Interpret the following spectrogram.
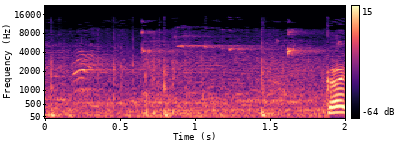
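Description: A basketball being dribbled on a hardwood gym floor, a few dull bounces, over the steady background noise of a gym during a game.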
